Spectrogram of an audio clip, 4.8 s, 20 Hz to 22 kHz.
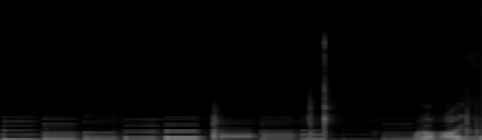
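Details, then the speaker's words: Commodore SX-64 after repair, faulty SID chip replaced with a SwinSID Nano, playing a musical-scale program then Burger Time: clean rising scale of evenly stepped, steady, clear notes with no buzz or dropouts; sound output now normal. "and that's what Burger Time sounds like on our repaired SX 64 with a nano squinted"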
